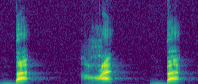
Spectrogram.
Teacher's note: کیونکہ با حروف قلقلہ میں سے ہیں تو اس کی آواز میں جنبش پیدا کریں گے اور اس کو وضاحت کے ساتھ پڑھیں گے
